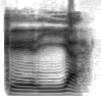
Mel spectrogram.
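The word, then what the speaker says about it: quería (קריעה): Se dirigieron ellos a toda la congregación de los hijos de Israel, diciendo, y lo llaman en hebreo la quería, ¿saben? La quería, a eso de romperse la ropa, de hacer una rasgadura en la vestimenta, le llaman quería, con acento en la A.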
